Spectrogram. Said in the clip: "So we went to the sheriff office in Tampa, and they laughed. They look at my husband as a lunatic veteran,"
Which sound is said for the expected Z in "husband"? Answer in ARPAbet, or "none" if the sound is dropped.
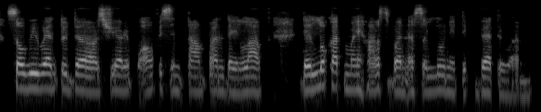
S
